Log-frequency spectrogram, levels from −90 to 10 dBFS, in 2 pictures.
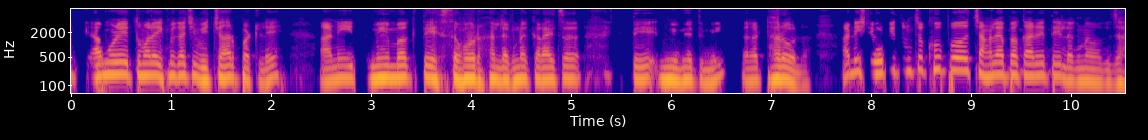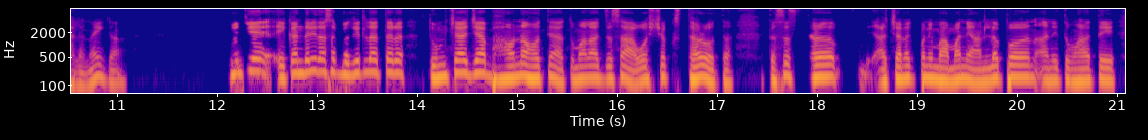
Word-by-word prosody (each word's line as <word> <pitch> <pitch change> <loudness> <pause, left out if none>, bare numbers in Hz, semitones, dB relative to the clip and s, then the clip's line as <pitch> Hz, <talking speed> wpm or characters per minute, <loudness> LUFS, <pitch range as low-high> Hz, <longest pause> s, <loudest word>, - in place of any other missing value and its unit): त्यामुळे 175 +5 +2
तुम्हाला 180 0 +3
एकमेकांचे 175 +1 0
विचार 155 +2 +3
पटले 135 +1 -3 0.5
आणि 150 +3 0
तुम्ही 150 +1 +5
मग 160 0 +4
ते 155 -3 +5
समोर 150 0 +7 0.2
लग्न 140 +1 +3
करायचं 145 +1 -1 0.6
ते 145 0 0
निर्णय 140 -1 +5
तुम्ही 130 +4 -3 0.2
अ, 135 0 -4
ठरवलं 140 -8 +3 0.4
आणि 200 +6 -3
शेवटी 195 +2 -2
तुमचं 225 +2 -6
खूप 255 -2 -4
अ, 240 -1 +3
चांगल्या 185 -1 0
प्रकारे 175 0 -2
ते 170 -2 -4
लग्न 130 -2 -2
झालं 110 -4 -5
नाही 155 +8 -4
का? 120 -4 -10 1.1
म्हणजे 200 +4 0 0.2
एकंदरीत 205 +7 -1
असं 220 0 -3
बघितलं 205 +3 -1
तर 210 -2 -1 0.3
तुमच्या 170 +6 +3
ज्या 200 +2 +1
भावना 155 +1 +2
होत्या. 155 -2 +2
तुम्हाला 150 +2 -1
जसं 150 +1 -3
आवश्यक 145 +4 -3
स्थळ 150 +2 +2
होतं. 120 -3 -2 0.4
तसंच 170 +5 -2
स्थळ 155 +2 0
अ, - - +1 0.5
अचानकपणे 150 +3 +1
मामांनी 140 0 +2
आणलं 130 +3 0
पण 160 -1 +2
आणि 135 0 -3
तुम्हाला 130 -1 0
ते 140 -2 0
155 Hz, 150 wpm, -21 LUFS, 140-175 Hz, 1.1 s, समोर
